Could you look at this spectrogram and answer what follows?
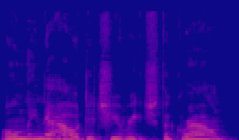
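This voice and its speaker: A woman teacher reading a storybook aloud to young children in a deliberate, direct way. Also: mid-range voice, steady tone, a little mellow.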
